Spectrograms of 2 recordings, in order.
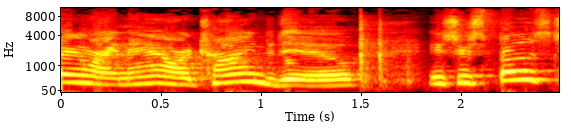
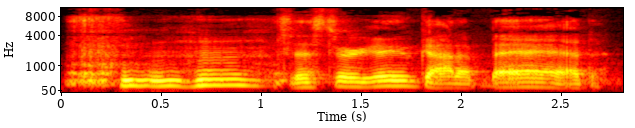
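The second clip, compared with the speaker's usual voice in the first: sassy onlooker; 5 semitones lower, 5 dB quieter, much slower than usual. Retold or imitated. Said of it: "looking at you like".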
